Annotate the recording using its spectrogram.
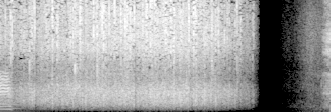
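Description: Audience applauding, cut off abruptly a little after three seconds in, leaving a brief silence.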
